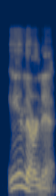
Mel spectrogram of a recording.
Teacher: El norteamericano promedio acostumbra en su diaria pronunciación a que donde hay una N con una T, la T se convierte en otra N.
